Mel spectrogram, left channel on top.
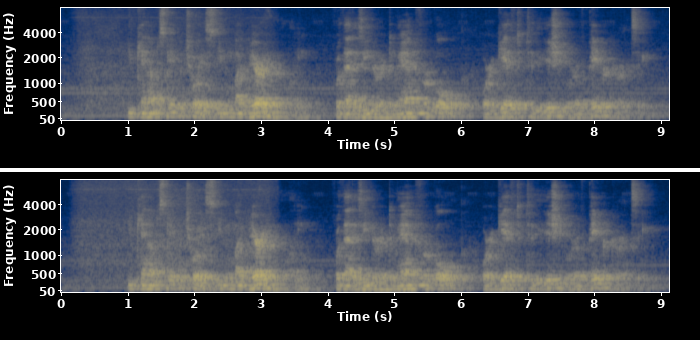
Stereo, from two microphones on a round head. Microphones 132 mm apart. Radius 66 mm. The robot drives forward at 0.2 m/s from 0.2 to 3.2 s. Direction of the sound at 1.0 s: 15° right (ahead or behind).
